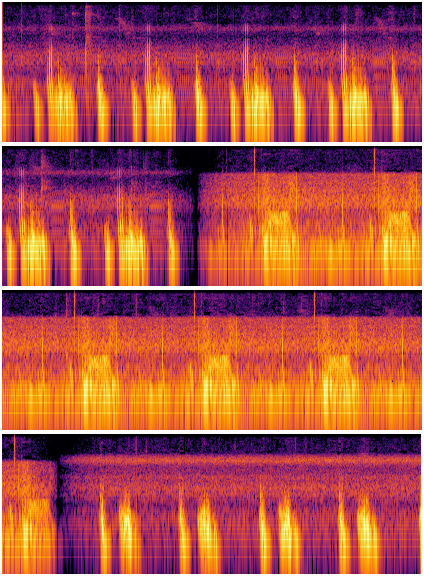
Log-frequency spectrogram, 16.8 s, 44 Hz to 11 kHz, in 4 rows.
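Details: A steady, regular heartbeat of about 60 a minute heard on auscultation with a stethoscope, with clear paired heart sounds: normal heart sounds.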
